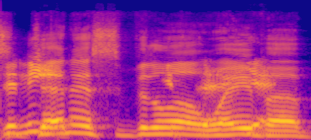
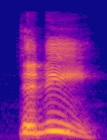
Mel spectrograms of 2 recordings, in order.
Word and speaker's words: Denis Villeneuve: It's Denis Villeneuve, but it's pronounced very fancy. Denis.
